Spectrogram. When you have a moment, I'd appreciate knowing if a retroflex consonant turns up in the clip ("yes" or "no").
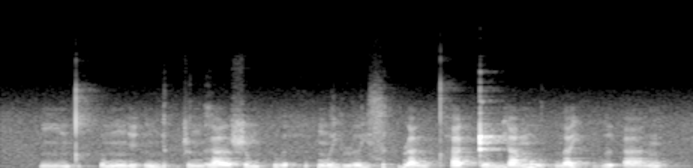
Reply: yes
